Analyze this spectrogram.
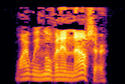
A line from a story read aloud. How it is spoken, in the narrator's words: Smith asked sharply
